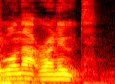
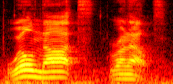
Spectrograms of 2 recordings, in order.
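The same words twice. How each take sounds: First: It is said in a Canadian accent. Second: It is said in a plain American accent.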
